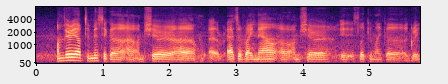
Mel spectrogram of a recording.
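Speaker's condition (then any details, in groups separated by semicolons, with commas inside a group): No condition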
